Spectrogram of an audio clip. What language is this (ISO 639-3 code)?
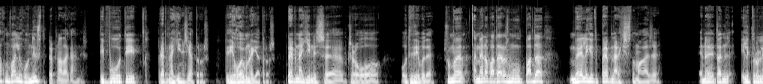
ell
